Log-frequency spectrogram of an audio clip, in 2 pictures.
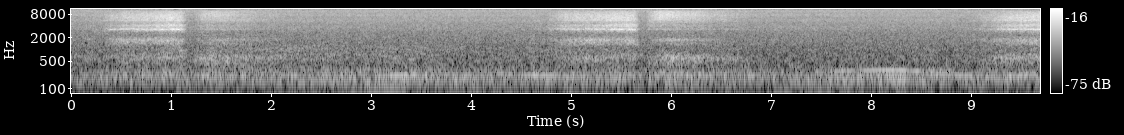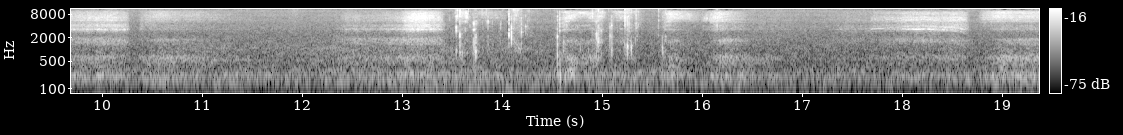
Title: Best Relaxed snoring Puppy Dog video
